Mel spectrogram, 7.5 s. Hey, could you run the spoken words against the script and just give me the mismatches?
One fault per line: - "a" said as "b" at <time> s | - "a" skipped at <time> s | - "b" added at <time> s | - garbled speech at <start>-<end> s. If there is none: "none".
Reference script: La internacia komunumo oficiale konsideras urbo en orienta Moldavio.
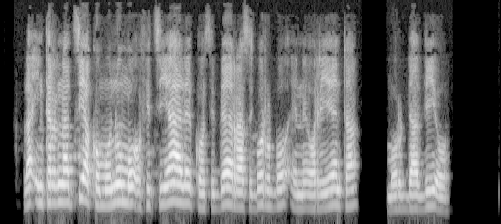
none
